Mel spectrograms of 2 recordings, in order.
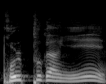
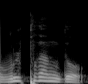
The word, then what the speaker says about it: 볼프강: 사퍼 쉐이퍼 하고 그다음에 볼프강이 아까 제 말씀드이 독일어로를 왜 발음 하거든요 그래서 볼 볼프강을 영어로 하면 울프강이라고도 해요 그래서 영어식으로 표현하면 울프 강도 볼프 강이랑 똑같은 말입니다 그래서 어 티크 헨티 똑같고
